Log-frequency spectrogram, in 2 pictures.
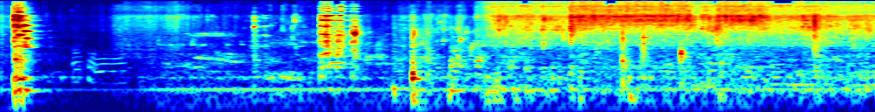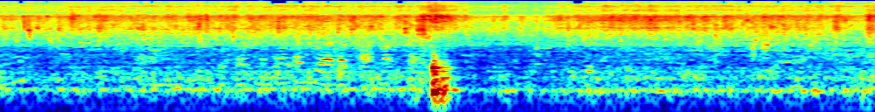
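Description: Tap water runs steadily from a kitchen faucet into a sink while freshly cut lotus root is rinsed for a Chinese-style dish, a continuous close hiss with a few soft clinks and brief handling knocks near the start.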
